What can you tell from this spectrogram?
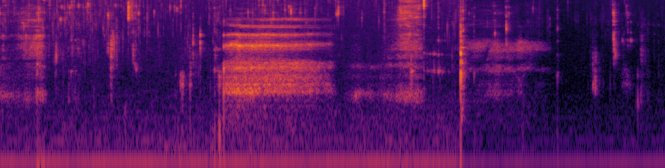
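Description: Ramyun noodles pulled up out of a bowl of broth with chopsticks, broth dripping and splashing back into the bowl, louder for a moment about three seconds in. Small clicks of chopsticks and spoon throughout, with one sharp knock about seven seconds in.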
